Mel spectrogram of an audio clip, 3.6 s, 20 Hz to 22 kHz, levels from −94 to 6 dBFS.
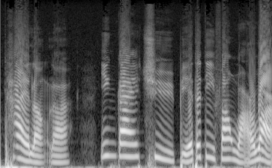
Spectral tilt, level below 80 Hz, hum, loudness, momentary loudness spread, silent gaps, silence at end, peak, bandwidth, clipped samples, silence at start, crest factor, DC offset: -6 dB/octave; -22 dBFS; none; -10 LUFS; 10 LU; none; 0 s; 0 dBFS; 17 kHz; 3%; 0 s; 8 dB; 2%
